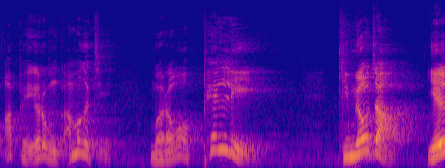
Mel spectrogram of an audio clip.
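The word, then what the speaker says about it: פלא: 발음이 안 좋으니까 안 따라 하시는데 히브리어로 해버릴 거야. 따라합시다. 펠리.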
